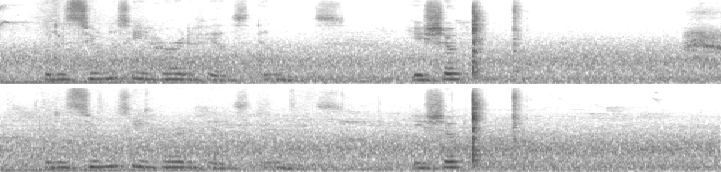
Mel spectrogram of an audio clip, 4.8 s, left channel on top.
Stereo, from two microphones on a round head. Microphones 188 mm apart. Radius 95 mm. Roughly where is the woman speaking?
Left.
